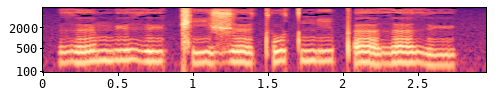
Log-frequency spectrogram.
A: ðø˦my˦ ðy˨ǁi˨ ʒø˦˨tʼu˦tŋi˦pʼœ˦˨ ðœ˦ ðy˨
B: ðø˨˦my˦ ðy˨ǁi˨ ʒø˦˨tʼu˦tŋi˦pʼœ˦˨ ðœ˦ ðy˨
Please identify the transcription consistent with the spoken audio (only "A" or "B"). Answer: B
